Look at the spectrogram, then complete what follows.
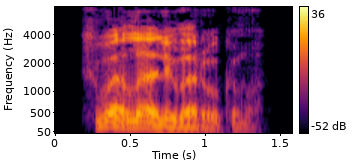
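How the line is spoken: Forced snort. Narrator (Russian): делано хмыкнул братец

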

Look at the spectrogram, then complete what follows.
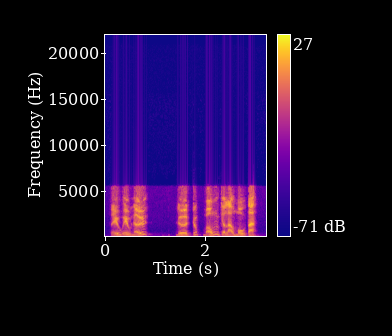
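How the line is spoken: Cold voice. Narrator (Vietnamese): một người lạnh lùng nói

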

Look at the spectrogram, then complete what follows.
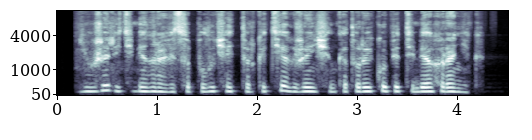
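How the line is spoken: Sarcastic whisper. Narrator (Russian): язвительно прошептала куртизанка

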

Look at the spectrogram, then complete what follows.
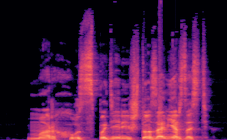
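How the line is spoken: Furious growl. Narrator (Russian): с яростью прорычал Варик Минош

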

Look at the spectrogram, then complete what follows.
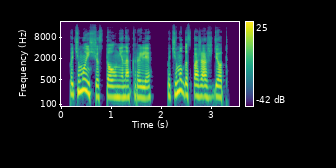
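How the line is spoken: Sharp curt remark. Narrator (Russian): резко бросил судья

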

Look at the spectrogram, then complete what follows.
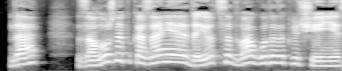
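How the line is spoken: Stern. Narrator (Russian): строго сказал судья

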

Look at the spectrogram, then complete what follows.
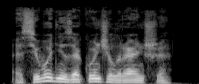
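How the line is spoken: Husky yet strong. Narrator (Russian): хрипловатым, но сильным голосом произнес Адриан

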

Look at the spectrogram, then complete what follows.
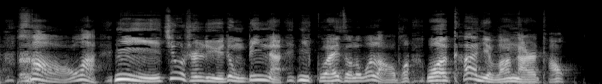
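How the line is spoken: Shouting. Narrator (Chinese): 郭马儿就喊道

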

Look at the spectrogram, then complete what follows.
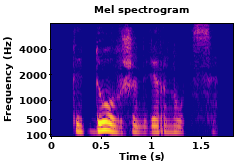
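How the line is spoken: Barely audible. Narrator (Russian): еле слышно выговорил Пэдди

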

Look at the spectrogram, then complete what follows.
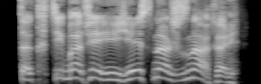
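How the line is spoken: Shout. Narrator (Russian): кто-то крикнул

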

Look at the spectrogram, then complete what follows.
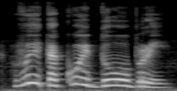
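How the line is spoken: Grateful exclamation. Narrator (Russian): воскликнула Пенни

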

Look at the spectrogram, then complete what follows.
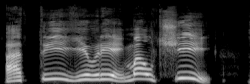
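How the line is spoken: Yelling. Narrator (Russian): заорал Гейгер

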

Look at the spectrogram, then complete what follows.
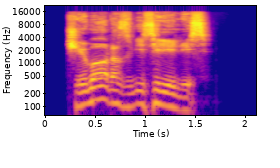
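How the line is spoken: Growling. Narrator (Russian): рыкнул на них хозяин

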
